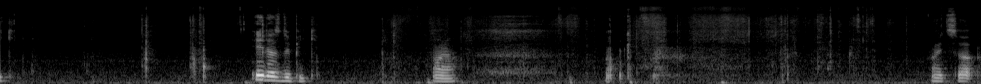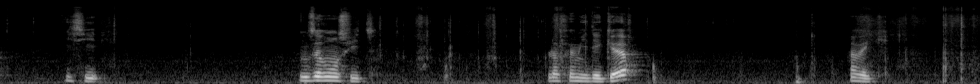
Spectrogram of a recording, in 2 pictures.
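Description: Playing cards flick and slap softly onto a table.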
